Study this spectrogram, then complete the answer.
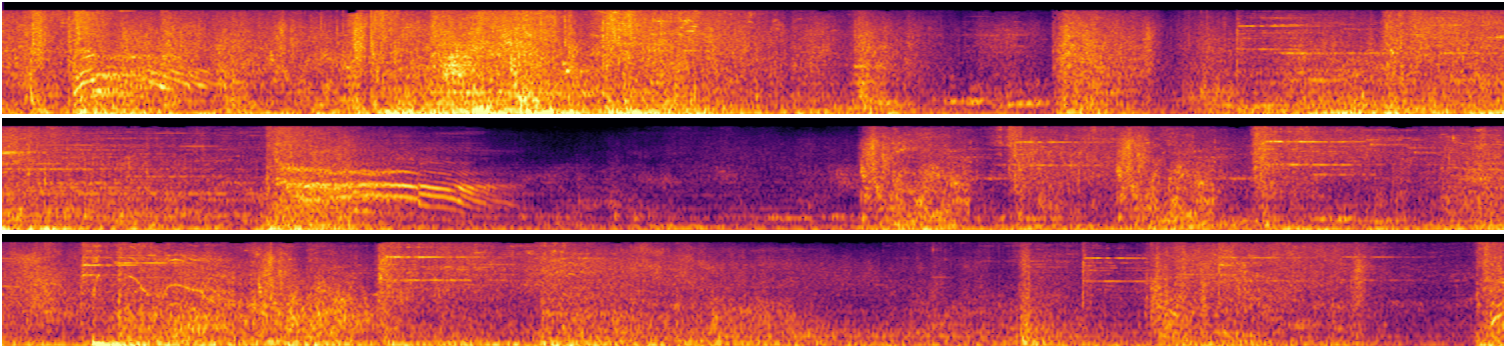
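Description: Magic blasts crackle and whoosh in a video game battle.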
